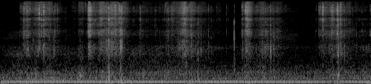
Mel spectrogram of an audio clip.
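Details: Scattered crackles and crunching handling noise over a steady low hum, with no animal voices.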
